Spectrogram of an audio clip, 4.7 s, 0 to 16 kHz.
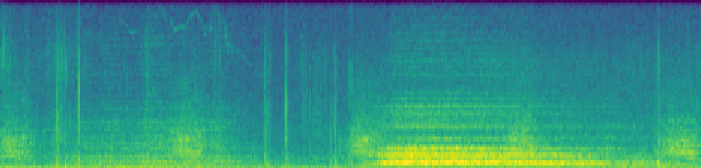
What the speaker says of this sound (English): take 2 more deep breaths in through the nose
